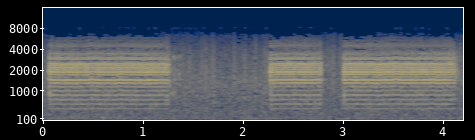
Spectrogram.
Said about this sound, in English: Oh, go on, go on. Buzz the buzzer.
